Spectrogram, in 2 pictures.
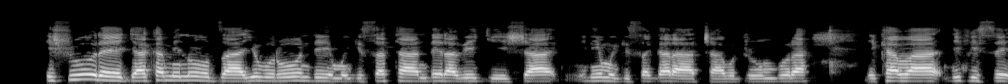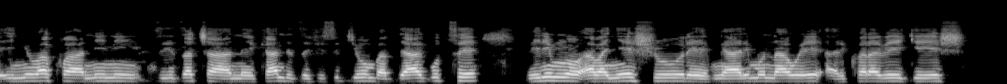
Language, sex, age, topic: Rundi, male, 36-49, education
